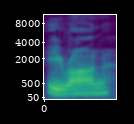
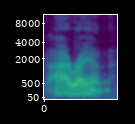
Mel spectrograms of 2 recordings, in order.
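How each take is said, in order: First: Said the local Middle Eastern way. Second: Said the common American way. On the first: The speaker calls it right. "It's Iran" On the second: The speaker calls it wrong. "not Iran"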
